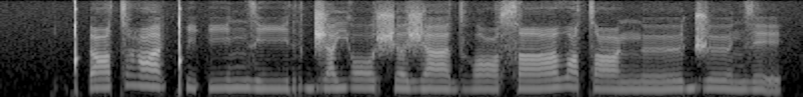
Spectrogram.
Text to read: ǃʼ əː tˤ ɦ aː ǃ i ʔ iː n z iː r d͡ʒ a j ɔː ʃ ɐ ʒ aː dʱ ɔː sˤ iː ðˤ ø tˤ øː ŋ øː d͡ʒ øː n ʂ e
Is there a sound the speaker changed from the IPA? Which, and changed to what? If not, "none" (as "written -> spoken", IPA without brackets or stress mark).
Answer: ʂ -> z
